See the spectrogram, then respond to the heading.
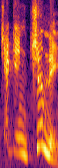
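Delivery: goblin-like creature voice, pitched way up. Playing a goblin character during a game: put-on goblin voice. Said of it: "But I'll say it in a goblin-y".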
